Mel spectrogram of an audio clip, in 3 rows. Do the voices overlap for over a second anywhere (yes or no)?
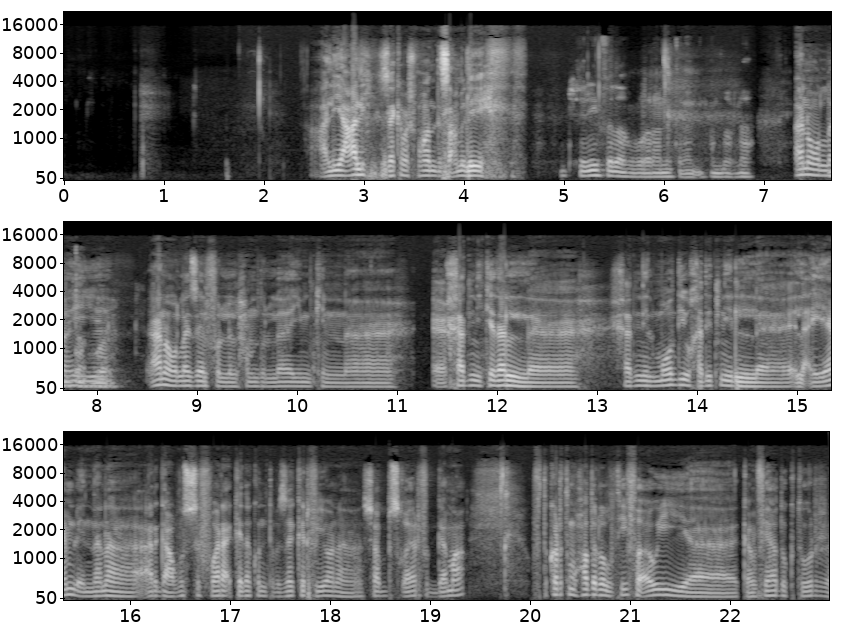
no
